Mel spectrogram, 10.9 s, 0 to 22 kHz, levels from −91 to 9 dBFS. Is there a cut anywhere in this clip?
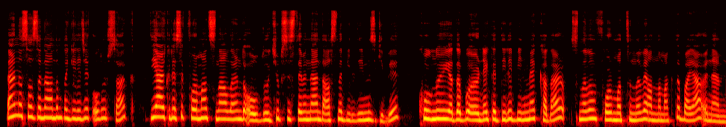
yes; 4 cuts; at 1.0 s, 2.5 s, 4.1 s, 9.7 s

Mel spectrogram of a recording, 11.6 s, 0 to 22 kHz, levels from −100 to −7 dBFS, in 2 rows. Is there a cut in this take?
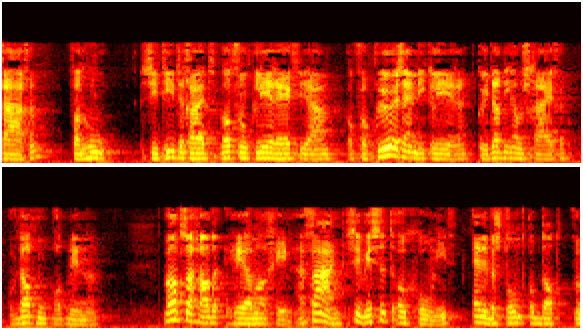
no; 0 cuts

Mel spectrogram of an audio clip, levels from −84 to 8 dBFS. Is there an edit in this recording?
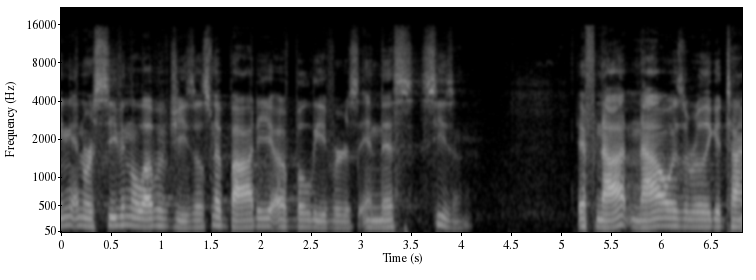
yes; 1 cut; at 1.5 s

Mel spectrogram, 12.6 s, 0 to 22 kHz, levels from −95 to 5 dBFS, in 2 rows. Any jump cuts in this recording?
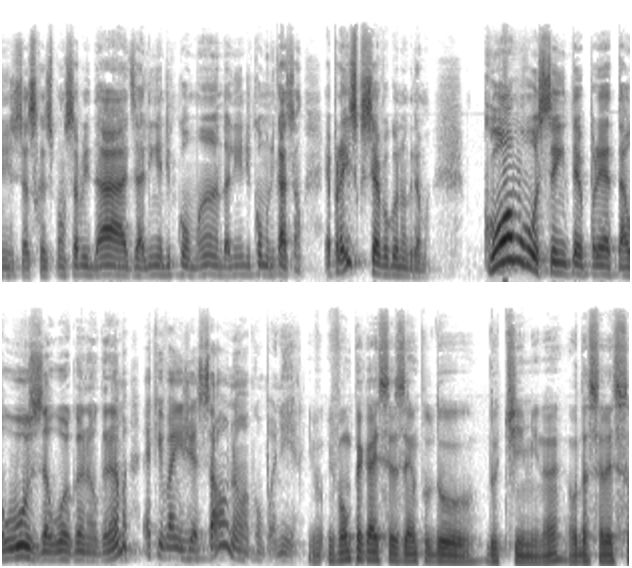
no; 0 cuts

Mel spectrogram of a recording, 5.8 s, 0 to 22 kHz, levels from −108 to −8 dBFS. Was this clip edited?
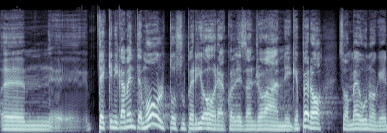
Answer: no; 0 cuts

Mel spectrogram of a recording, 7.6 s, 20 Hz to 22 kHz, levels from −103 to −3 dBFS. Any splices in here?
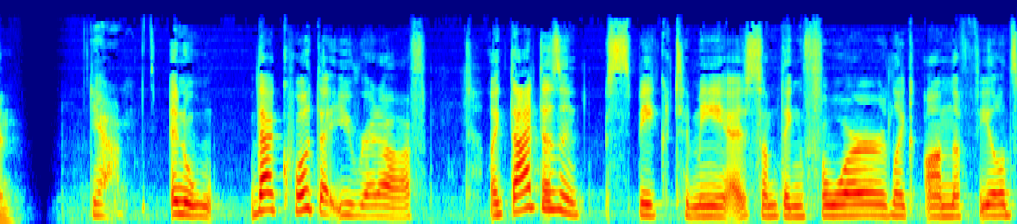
yes; 2 cuts; at 1.2 s, 4.4 s

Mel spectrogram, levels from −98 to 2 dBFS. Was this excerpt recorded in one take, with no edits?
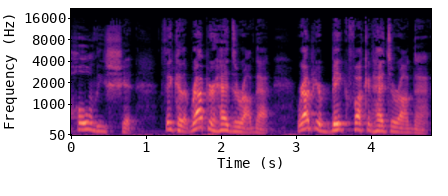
yes; 0 cuts

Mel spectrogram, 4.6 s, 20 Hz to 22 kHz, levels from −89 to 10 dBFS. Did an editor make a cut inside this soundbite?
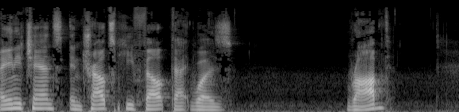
yes; 2 cuts; at 1.2 s, 1.9 s

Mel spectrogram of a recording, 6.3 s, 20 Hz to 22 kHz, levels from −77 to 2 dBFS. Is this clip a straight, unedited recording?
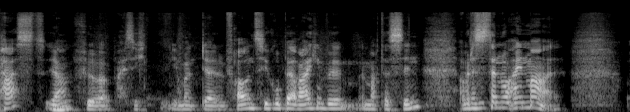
no; 1 cut; at 1.5 s

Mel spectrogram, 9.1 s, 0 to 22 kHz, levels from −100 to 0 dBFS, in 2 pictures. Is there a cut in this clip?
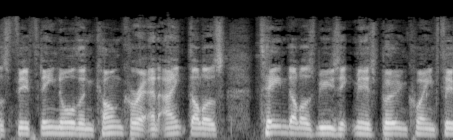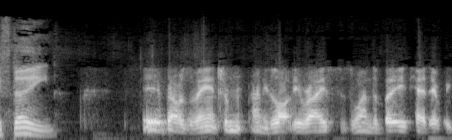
no; 0 cuts

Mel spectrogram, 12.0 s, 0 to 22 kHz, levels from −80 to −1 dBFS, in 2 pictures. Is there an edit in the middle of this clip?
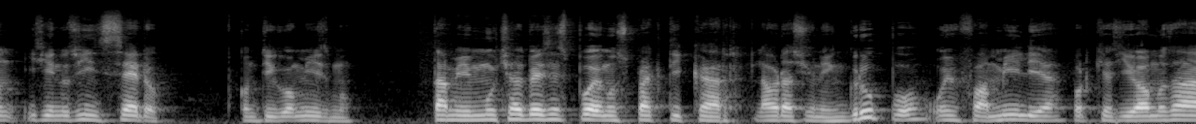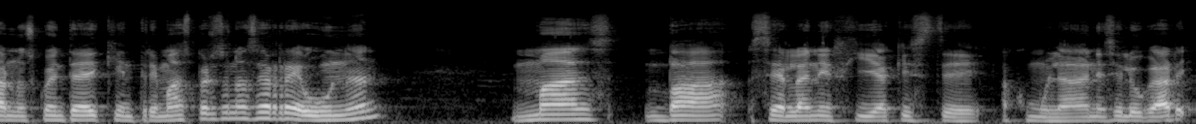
no; 0 cuts

